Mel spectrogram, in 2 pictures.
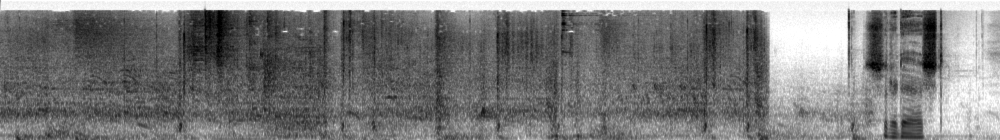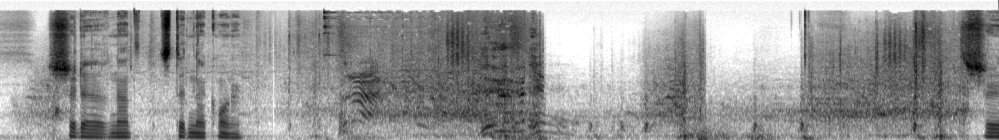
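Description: Sword slashes and impacts clash in a fast fight.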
